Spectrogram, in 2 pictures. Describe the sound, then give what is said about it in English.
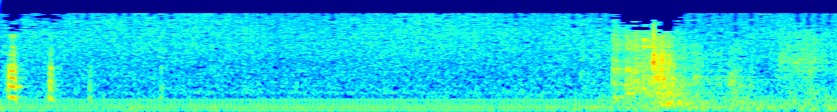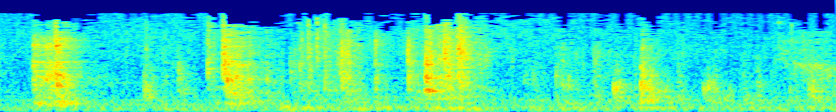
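A kitchen door opens and closes as someone comes in to make a delivery, with a series of wooden knocks, creaks and shuffling thumps after a few seconds of quiet low hum, no voices. “You don't usually use the kitchen door.”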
